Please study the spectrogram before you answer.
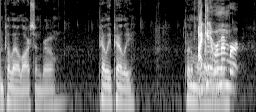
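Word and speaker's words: Pelle: I just remembered that Pele Larson hit a game winner against us in Summer League, and you bozos don't even know how to say his name. Pele, bro.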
